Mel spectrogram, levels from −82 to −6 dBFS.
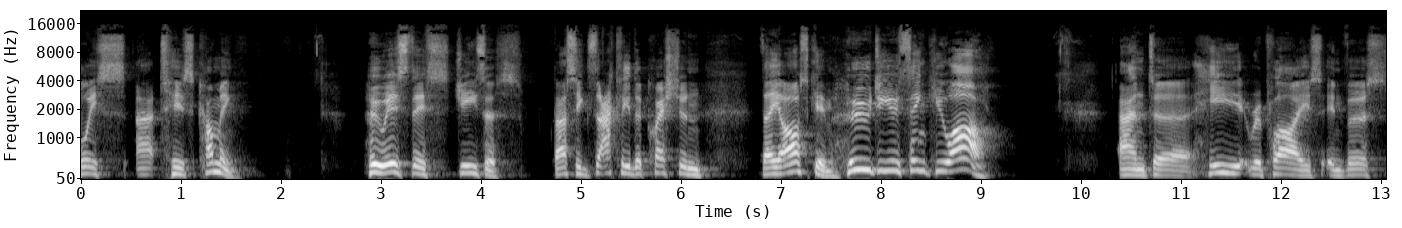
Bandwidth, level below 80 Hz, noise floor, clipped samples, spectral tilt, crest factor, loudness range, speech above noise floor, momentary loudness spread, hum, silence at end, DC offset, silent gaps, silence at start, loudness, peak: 15.5 kHz; -64 dBFS; -71 dBFS; under 0.1%; -4 dB/octave; 18 dB; 4 LU; 50 dB; 11 LU; none; 0 s; under 0.1%; none; 0 s; -21 LUFS; -4 dBFS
